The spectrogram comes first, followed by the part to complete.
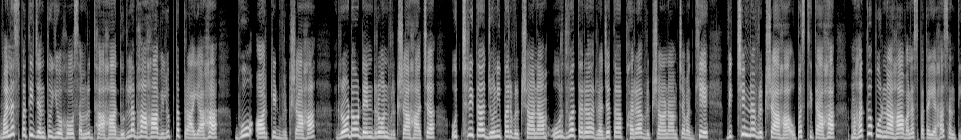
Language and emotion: Sanskrit, neutral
